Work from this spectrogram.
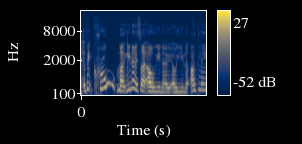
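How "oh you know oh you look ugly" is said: usual speaking voice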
